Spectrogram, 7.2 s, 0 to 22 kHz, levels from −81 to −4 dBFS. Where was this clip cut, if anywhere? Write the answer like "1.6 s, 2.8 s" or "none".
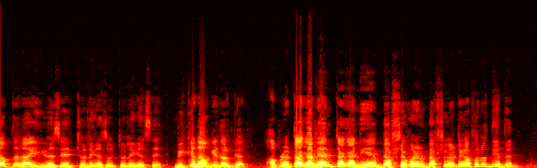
2.1 s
